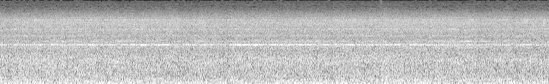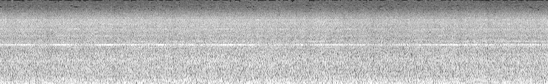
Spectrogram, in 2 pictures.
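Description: Jet engines roar steadily as an airliner flies.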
